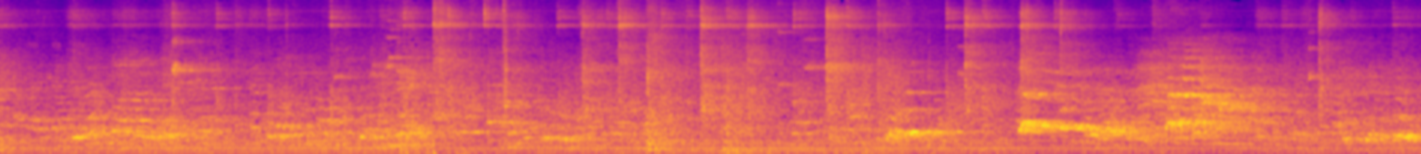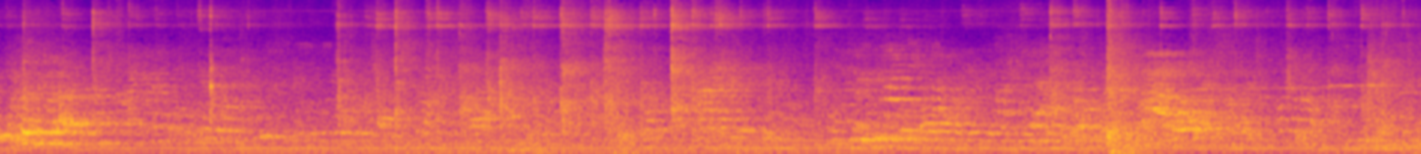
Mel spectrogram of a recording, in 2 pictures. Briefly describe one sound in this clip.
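A ping-pong ball clicks back and forth on paddles and a table in a hard-walled room.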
